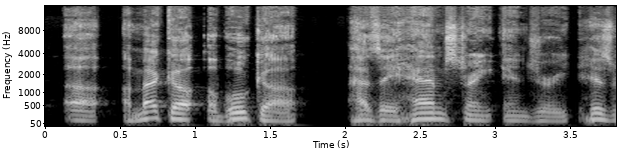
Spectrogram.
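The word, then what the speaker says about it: Egbuka: And somebody finally told him the G is silent. So he got it right this week. Said, Emeka Ibuka has a hamstring injury.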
